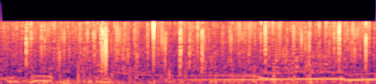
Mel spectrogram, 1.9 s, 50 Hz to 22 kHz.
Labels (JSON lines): {"label": "biophony, cascading saw", "recorder": "SoundTrap 600 or HydroMoth"}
